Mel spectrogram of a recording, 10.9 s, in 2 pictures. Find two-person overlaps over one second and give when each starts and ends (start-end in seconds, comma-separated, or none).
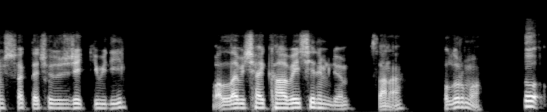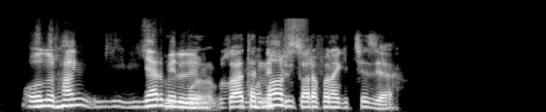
7.1-8.6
